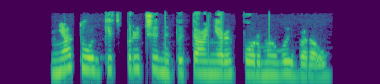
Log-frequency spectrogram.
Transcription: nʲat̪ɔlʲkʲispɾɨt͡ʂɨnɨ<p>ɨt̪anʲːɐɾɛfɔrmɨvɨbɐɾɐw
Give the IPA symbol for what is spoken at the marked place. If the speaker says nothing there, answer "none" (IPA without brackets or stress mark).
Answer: p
